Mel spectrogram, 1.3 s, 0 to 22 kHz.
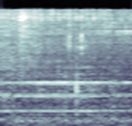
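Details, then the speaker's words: Small DC motor driven by Arduino and L298N module at slow PWM speed, reversing direction every second: faint steady high whine caused by the pulse width modulation, brief click on reversal; running normally. "as you can see every second it Alters Direction now you can hear a little bit of a whine from the motor and that's the pulse width modulation"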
